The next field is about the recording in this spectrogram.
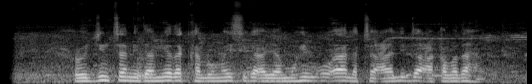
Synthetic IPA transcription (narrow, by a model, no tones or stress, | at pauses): ħɔːt͡ʃɪnt̪ʰɐnɪðaːmjɐðɐkʰɐlʊmɛjsɪɣɐːjaːmʊɦiːmʊɐhlɐt̪ʰɐʕɑːlɪd̪ɐʕɑqɑβɐðɐɦɐ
